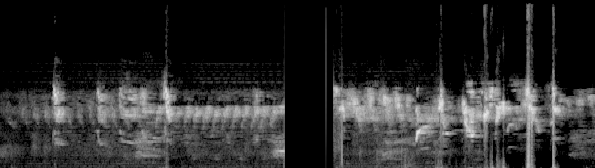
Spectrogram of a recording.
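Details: High, thin warbling twitter from a white-eye, used as a training recording, running steadily, pausing for a short silent gap, then resuming with busier chirps and crisp ticks.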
